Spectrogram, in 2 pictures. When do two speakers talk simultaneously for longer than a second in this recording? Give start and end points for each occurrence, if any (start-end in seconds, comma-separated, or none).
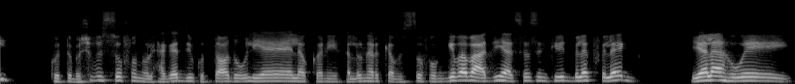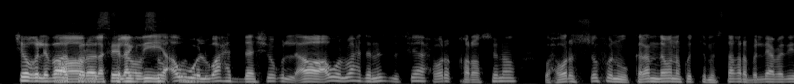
8.5-9.9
